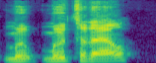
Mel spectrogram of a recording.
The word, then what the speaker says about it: mozzarella: I've been to some places that uh, that use fresh mozzarella, sorry, mozzarella. – That's, what, uh, that's the correct pro- yeah. Italian pronunciation.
